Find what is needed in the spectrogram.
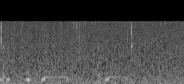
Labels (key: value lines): label: ambient
recorder: HydroMoth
